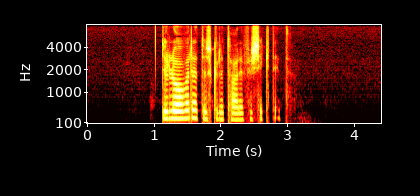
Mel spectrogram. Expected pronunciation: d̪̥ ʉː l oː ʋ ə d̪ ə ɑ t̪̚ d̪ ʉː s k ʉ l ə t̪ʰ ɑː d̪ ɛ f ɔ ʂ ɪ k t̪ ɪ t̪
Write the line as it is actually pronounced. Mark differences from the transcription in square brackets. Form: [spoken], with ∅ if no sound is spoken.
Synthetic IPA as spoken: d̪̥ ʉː l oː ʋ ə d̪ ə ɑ t̪̚ d̪ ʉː s k ʉ l ə t̪ʰ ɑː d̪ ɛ f ɔ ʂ ɪ k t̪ ɪ t̪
